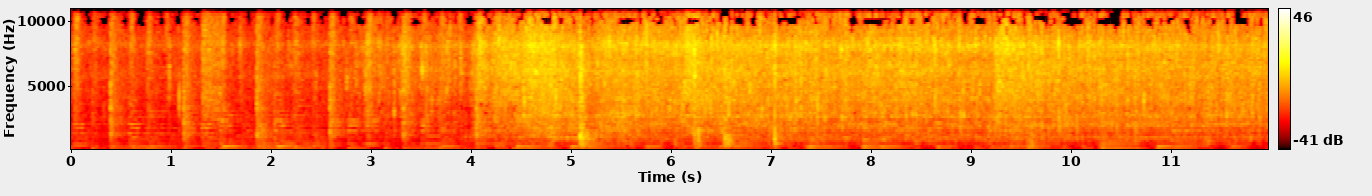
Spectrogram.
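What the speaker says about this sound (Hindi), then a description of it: "ऐड करेंगे 1 टेबलस्पून अदरक लहसुन पेस्ट" Ginger garlic paste sizzles in hot oil with onions in a karahi for chicken wings, a steady close frying hiss with stirring scrapes throughout and no talking.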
